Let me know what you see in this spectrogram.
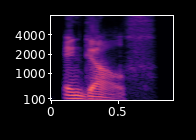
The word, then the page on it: ingulf: British English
